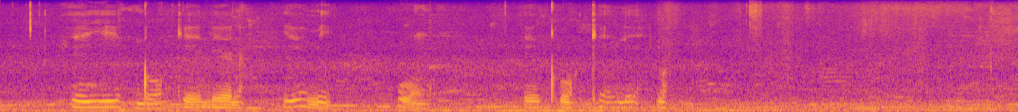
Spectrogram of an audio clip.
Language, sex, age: Xhosa, male, 19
